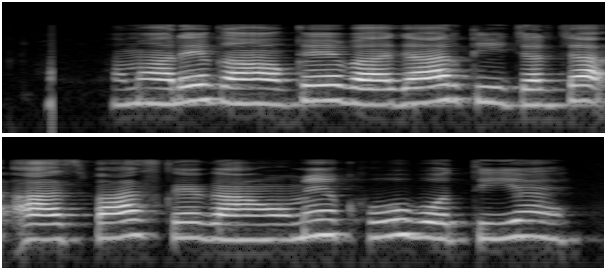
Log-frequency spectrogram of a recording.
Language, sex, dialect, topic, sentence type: Hindi, female, Awadhi Bundeli, agriculture, statement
